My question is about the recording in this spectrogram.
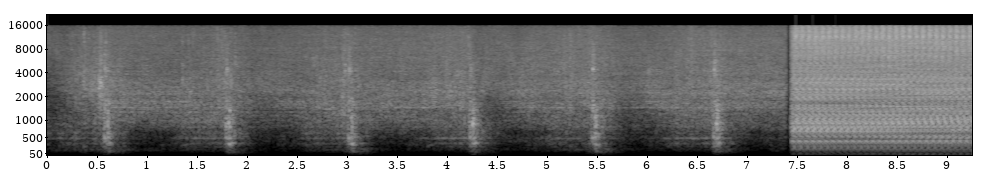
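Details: Hitachi BeatWash BW-D8KV top-load washer, built 2012, eight years old: sharp knocks about once a second, then a sudden loud harsh roar across wash, rinse and spin from a failing clutch, attributed to overloading with laundry; second occurrence.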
